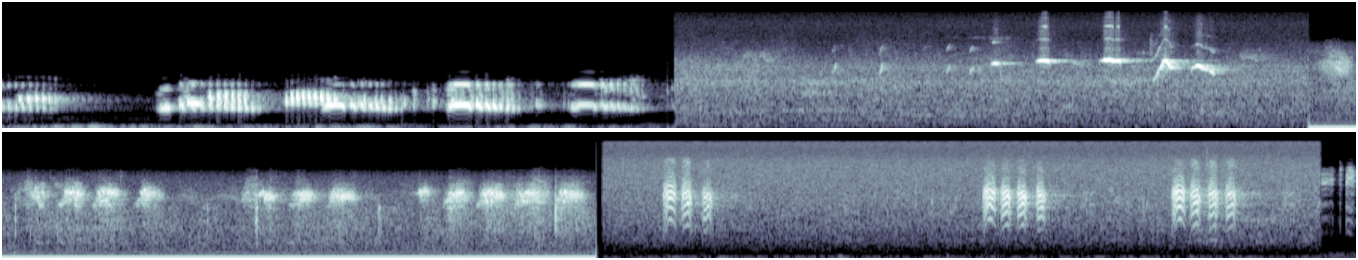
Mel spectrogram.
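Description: Calls of several different birds, spliced one after another from separate recordings. First come a few lower-pitched calls, then high chirps with short rising and falling whistles, then quick runs of repeated high chirps, and finally a few spaced high calls.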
